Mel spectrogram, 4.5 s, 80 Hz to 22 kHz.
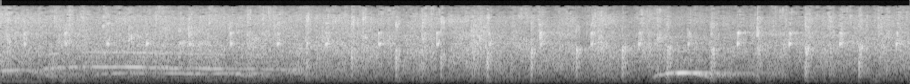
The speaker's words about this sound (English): Thank you so much for coming to celebrate the 150th anniversary of St. James Westminster. Let's have a round of applause for that.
